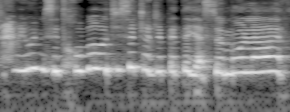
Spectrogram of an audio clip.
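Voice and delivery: excited. Retold or imitated. Speaker retelling her excitement at ChatGPT finding the song, high and thrilled. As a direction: squeal with delight at finding the word. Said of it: "Je, je dis".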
